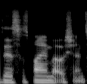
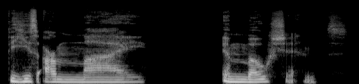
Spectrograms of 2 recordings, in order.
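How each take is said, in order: First: It is said casually, in passing. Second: It is said with deep feeling.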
